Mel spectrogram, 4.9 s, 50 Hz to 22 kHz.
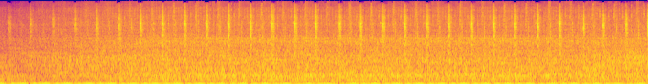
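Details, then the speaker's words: Mercedes S55 AMG after its first short drive, microphone held close at the top of the engine: sharp, even ticking about three times a second over a steady idle; engine knock, cause still unknown. "apparently they used the same wiring harness for the 12 cylinder as the eight cylinder but i do not like the way that is sounding"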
